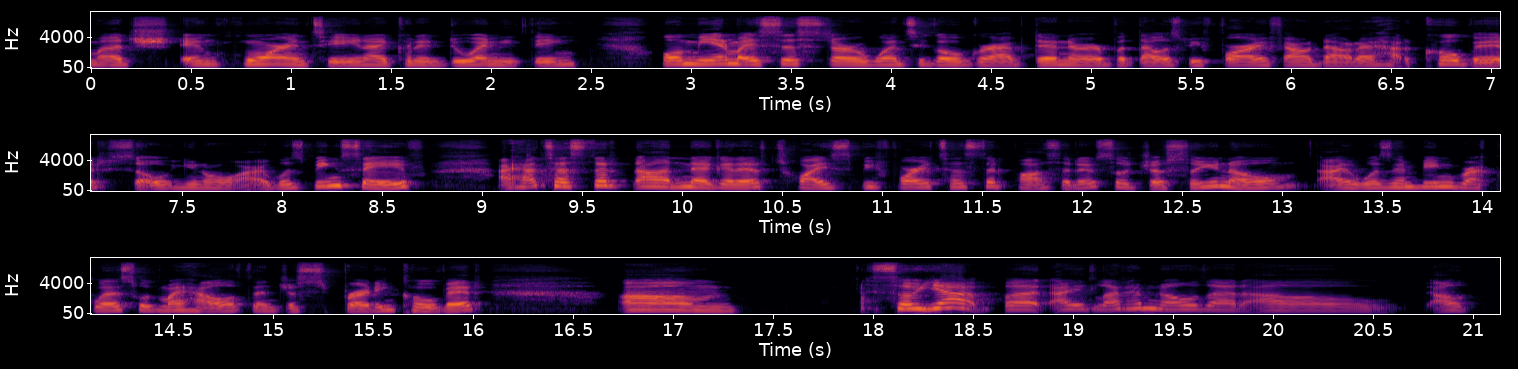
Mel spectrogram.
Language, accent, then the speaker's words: English; Calexico, California, United States; It's a podcast local here to my hometown. I'm from Calexico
